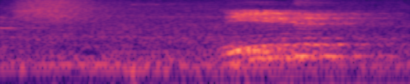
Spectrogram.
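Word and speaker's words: read: जो पहले हमने वो रीड, रेड, रेड। देखिए तीनों का स्पेलिंग सेम है, इनके उच्चारण में फर्क है।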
